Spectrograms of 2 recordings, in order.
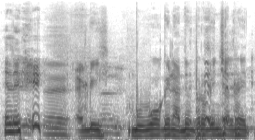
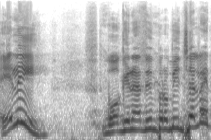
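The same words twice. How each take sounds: First: It is said in a deep, demonic put-on voice. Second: It is said in an ordinary speaking voice.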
